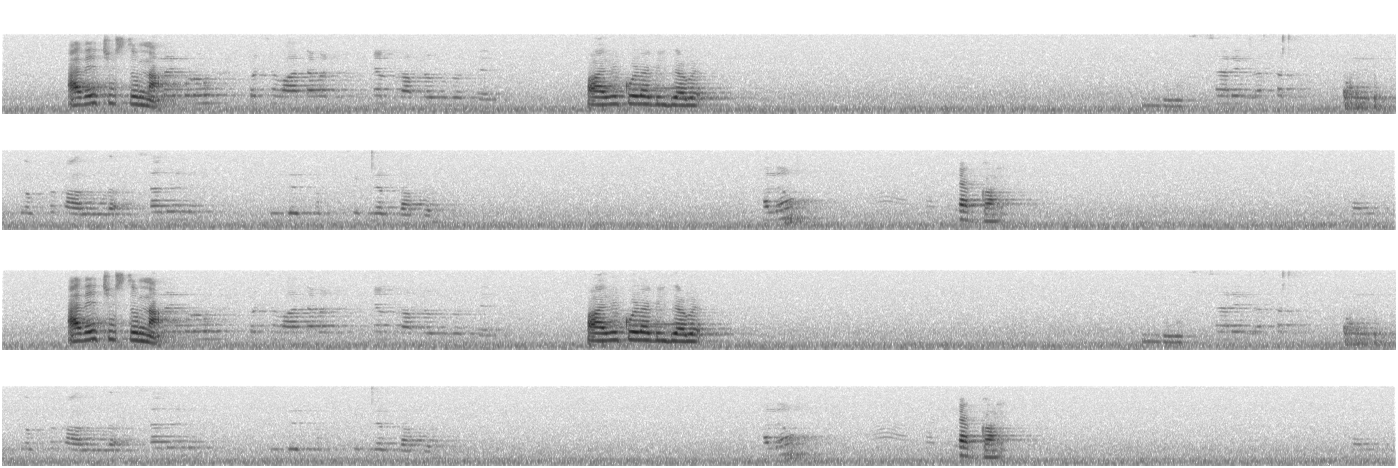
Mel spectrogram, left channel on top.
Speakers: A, on the right; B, on the left.
A: అదే చూస్తున్నా
B: మళ్ళా ఇప్పుడు కొంచెం వాతావరణం సిగ్నల్ ప్రాబ్లం కూడా ఉంటది.
A: అది కూడా నిజమే ఉ
B: సరే అస్సలు వినిపిస్తలేదు ఈ ఒక్క కాల్ కూడా సరేలే మేం చెతాం సిగ్నల్ ప్రాబ్లం హలో
A: క్క
B: డాల్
